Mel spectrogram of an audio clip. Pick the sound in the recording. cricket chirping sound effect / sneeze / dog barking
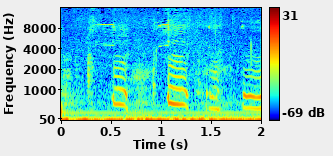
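dog barking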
